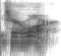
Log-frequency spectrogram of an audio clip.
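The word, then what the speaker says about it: terroir: And even though it still took me maybe eight years to say it correctly, that would be teroir, you know, that that still that that's kind of the definition of it.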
